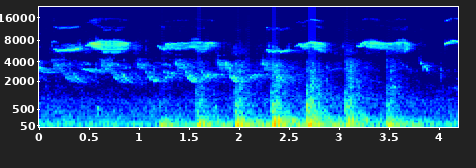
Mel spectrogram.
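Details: Siberian Husky at 4:17 pm on 13 March 2021 letting out a run of about six short, deep barks roughly every half second, over steady high chirps and whistles from birds.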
